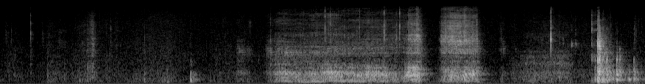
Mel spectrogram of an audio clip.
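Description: Utility knife blade scraping along emery cloth, scoring it against the edge of a wooden paint stirring stick where the cloth will be folded over. A longer scraping stroke comes a little under three seconds in, then a shorter, brighter one.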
